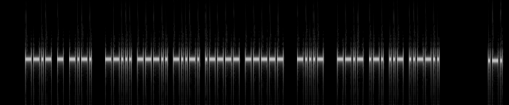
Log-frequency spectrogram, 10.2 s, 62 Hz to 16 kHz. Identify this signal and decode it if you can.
Morse code, heard as a keyed tone, about 30 wpm, 700 Hz. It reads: QTC 78/10 <BT> QRU? R
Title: Worked All Europe DX Contest - QTC Exchange - 30wpm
